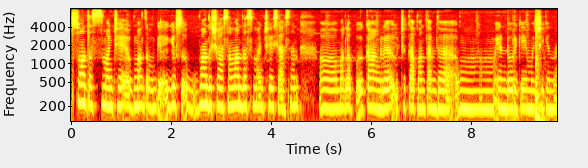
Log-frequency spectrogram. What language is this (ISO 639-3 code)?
kas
